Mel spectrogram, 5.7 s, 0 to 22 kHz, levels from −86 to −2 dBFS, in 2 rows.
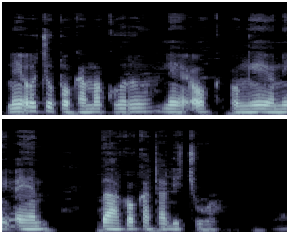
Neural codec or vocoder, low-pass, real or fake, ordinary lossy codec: none; 14.4 kHz; real; MP3, 64 kbps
